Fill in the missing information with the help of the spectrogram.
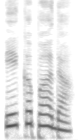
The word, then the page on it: ಏಕಪದಿ: kannada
